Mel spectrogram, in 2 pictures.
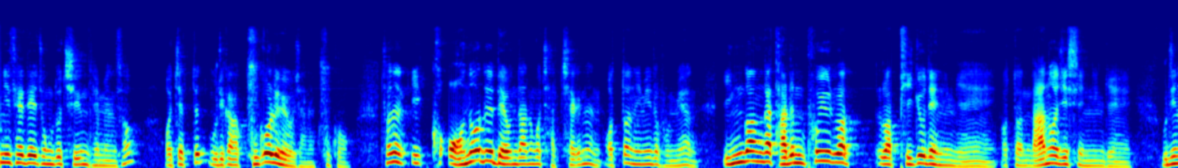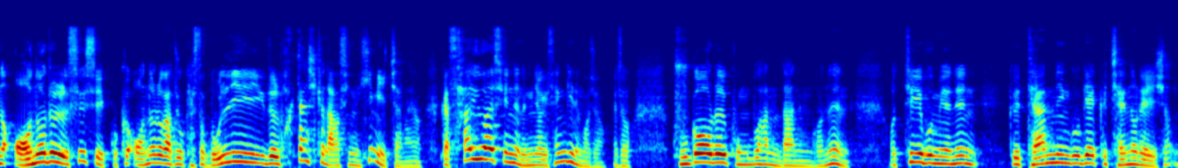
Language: Korean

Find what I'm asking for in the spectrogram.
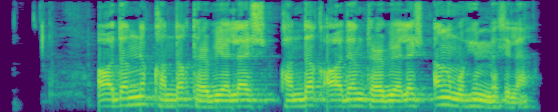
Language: Uyghur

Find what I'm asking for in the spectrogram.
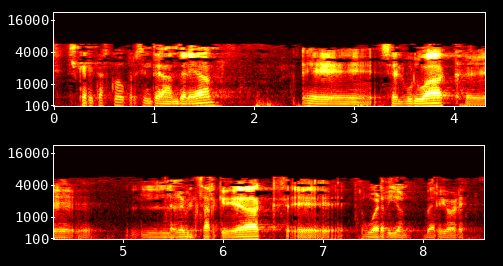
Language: Basque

